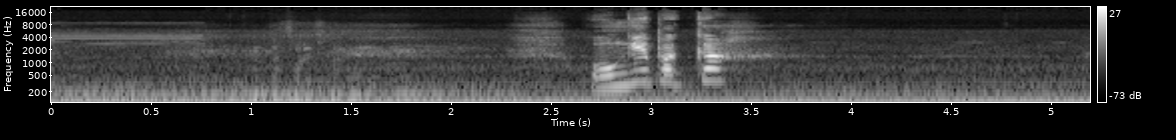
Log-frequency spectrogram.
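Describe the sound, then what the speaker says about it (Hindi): Steady road rumble of cars and trucks idling and creeping in a highway traffic jam in the NCR, a low continuous drone with a voice talking over it. "यहाँ फंस गए हम हाईवे पे जाम में।"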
